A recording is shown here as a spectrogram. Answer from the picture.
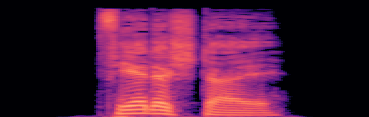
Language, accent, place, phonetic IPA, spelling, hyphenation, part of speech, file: German, Germany, Berlin, [ˈp͡feːɐ̯dəˌʃtal], Pferdestall, Pfer‧de‧stall, noun, De-Pferdestall.ogg
- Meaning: stable (for horses)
